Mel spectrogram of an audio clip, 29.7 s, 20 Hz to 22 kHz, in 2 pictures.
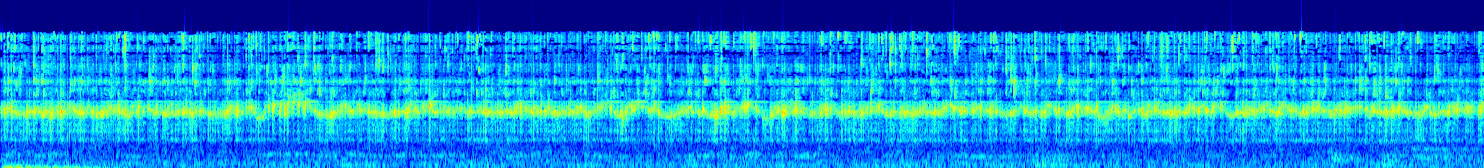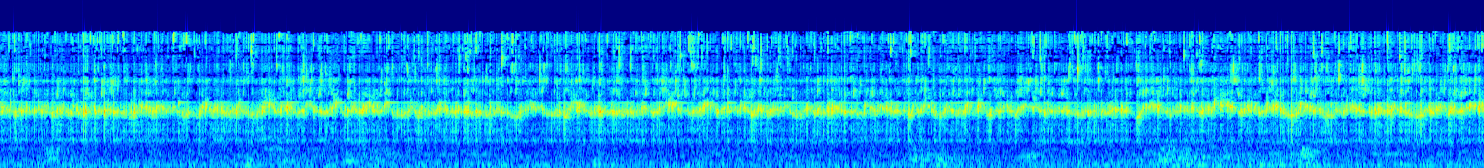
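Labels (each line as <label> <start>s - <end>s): Water dripping loudly and continuously. 0.0s - 29.7s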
